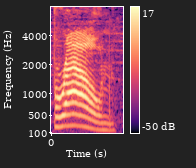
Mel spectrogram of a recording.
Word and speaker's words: Brown: bill to a t that's EMT Brown rhymes with clown which I'm beginning to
